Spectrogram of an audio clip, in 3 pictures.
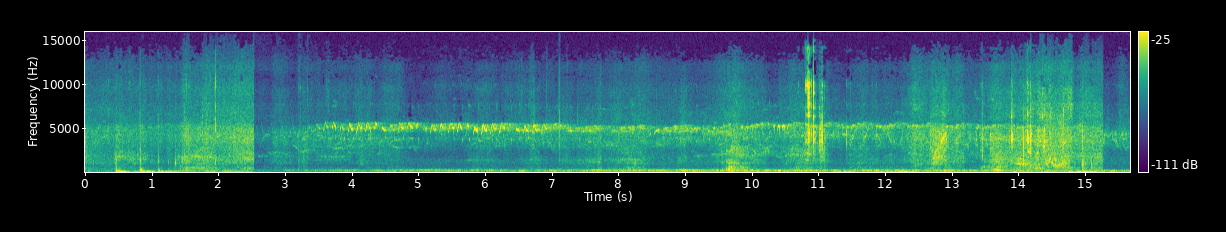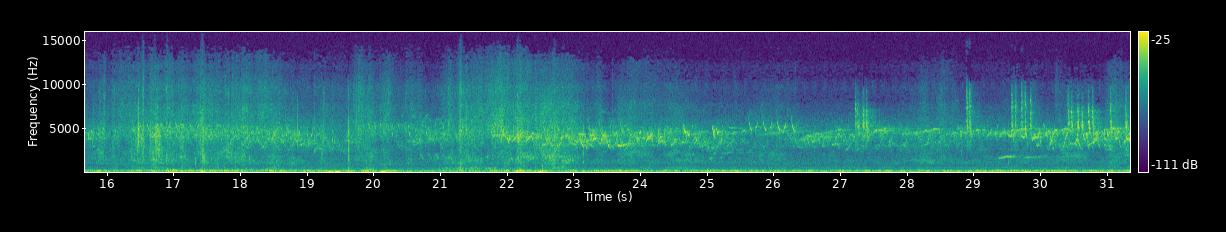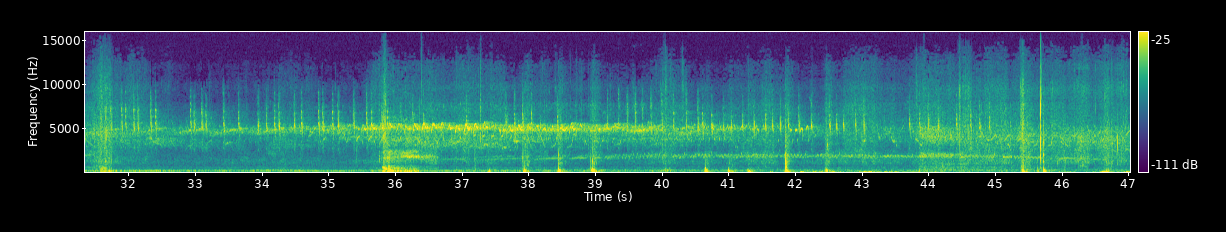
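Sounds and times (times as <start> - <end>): birds twittering: 0.0 - 47.0.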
